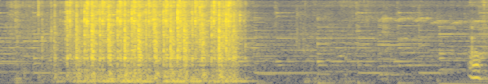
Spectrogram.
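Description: An electric sewing machine stitches the edge of a small Laddu Gopal dress in a fast, even mechanical chatter for about two and a half seconds, then stops, leaving a quiet room hum and a faint click.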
